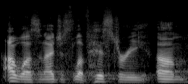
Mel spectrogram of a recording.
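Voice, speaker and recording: A man in his thirties preaching a casual sermon, joking and restarting, then building to loud emphatic passages. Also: medium pitch, flat delivery, fairly quick, a crowd in the background. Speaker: pastor. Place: church auditorium. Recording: long hall reverb.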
